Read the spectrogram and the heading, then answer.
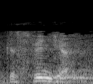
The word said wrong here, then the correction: كالإسفنجة: أنا أحسبها ألف، أحسبها همزة، كالإسفنجة هكذا ننطق بها.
